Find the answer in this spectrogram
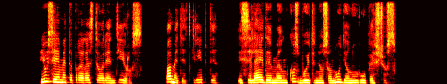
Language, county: Lithuanian, Panevėžys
